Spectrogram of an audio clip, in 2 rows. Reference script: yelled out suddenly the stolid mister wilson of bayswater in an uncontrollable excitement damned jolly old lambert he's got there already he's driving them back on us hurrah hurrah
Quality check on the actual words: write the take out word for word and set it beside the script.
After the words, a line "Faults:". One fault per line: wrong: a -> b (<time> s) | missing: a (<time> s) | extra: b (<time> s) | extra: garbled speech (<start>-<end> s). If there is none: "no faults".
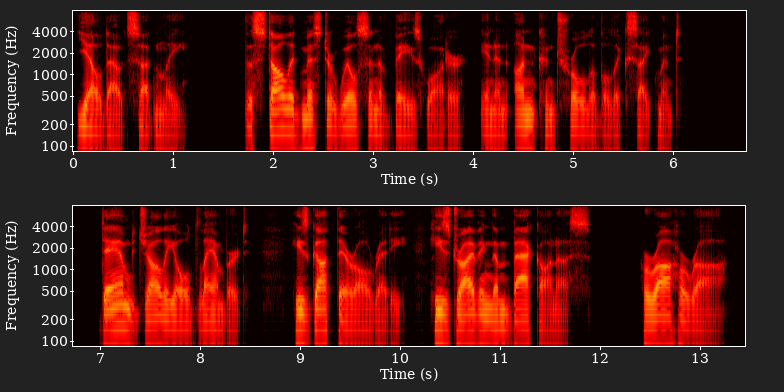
yelled out suddenly the stolid mister wilson of bayswater in an uncontrollable excitement damned jolly old lambert he's got there already he's driving them back on us hurrah hurrah
Faults:
no faults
